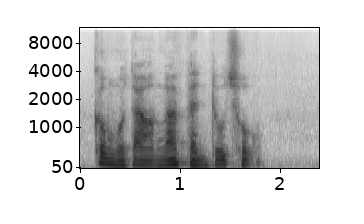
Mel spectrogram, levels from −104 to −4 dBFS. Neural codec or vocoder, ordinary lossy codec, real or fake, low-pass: codec, 16 kHz in and 24 kHz out, 0.8 kbps, FocalCodec, streaming, 65536 codes; AAC, 64 kbps; fake; 10.8 kHz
